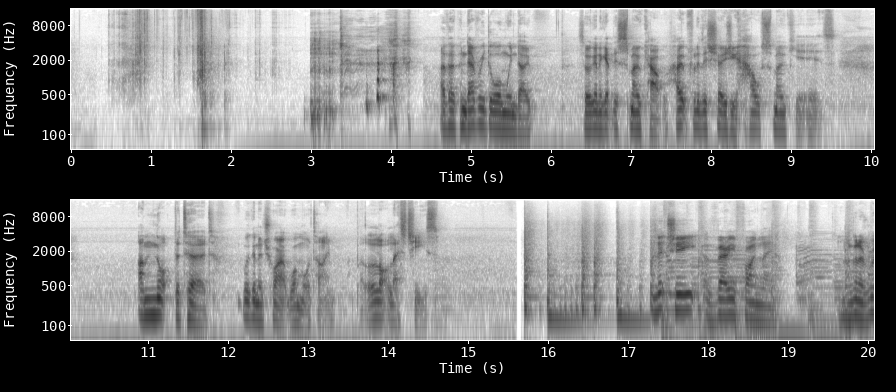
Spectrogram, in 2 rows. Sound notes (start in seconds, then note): 0.0 toast crunching; 3.1 scoffs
